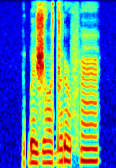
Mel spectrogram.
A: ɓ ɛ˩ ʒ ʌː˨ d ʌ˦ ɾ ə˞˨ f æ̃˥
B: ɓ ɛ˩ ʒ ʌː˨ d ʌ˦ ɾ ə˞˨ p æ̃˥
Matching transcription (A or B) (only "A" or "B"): A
